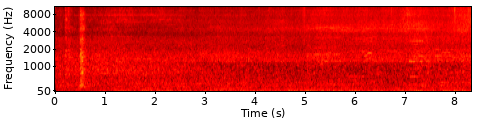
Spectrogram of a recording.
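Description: Street ambience dominated by a steady low rumble of road traffic, with one sharp click about half a second in.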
